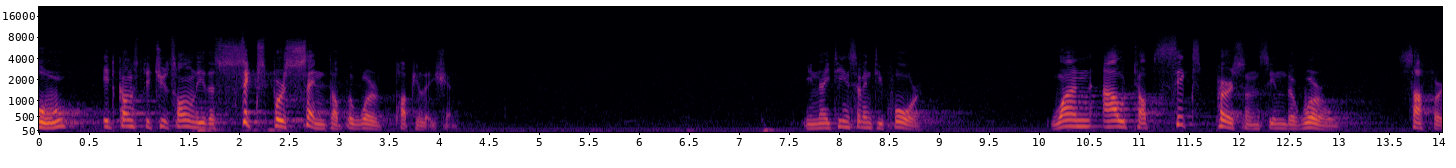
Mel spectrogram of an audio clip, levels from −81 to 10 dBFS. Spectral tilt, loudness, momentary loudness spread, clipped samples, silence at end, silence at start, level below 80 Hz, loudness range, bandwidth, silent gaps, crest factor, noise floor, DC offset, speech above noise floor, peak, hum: -6.5 dB/octave; -32 LUFS; 13 LU; under 0.1%; 0 s; 0 s; -64 dBFS; 12 LU; 11.5 kHz; none; 22 dB; -64 dBFS; under 0.1%; 32 dB; -10 dBFS; 60 Hz at -65 dBFS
